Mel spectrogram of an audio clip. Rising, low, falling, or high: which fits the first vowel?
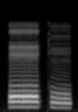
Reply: high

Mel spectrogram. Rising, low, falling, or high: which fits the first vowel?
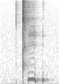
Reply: falling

